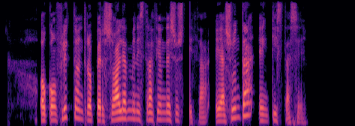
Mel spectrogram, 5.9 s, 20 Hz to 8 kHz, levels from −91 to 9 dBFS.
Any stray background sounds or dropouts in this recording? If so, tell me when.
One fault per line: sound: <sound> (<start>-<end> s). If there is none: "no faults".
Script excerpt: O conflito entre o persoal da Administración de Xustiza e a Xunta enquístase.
sound: dropout (3.1-3.2 s)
